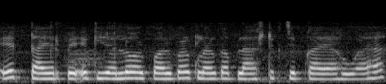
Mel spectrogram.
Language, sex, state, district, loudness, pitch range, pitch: Hindi, female, Jharkhand, Garhwa, -14 LUFS, 260-280 Hz, 270 Hz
